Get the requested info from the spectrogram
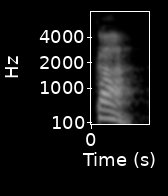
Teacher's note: ujung lidah menyentuh langit-langit yang berdaging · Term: Kaf, kaf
